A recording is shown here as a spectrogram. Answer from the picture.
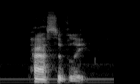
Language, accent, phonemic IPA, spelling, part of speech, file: English, US, /ˈpæs.ɪv.li/, passively, adverb, En-us-passively.ogg
- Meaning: 1. In a passive manner; without conscious or self-directed action 2. In an acquiescent manner; resignedly or submissively 3. In the passive voice; having a passive construction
